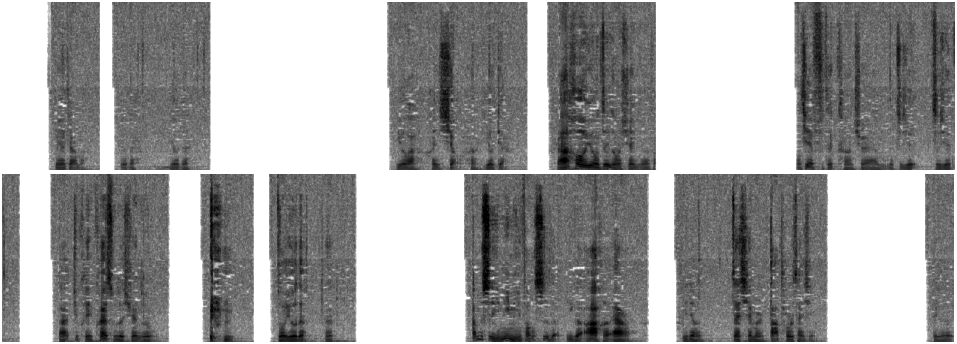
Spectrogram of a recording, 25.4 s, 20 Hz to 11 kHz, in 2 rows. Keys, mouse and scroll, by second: 0.4-4.3 right drag, 4.4-8.3 right drag, 7.3 click, 8.3-9.4 drag, 12.9 ctrl+shift+m, 16.4 ctrl+shift+m, 16.7 ctrl+shift+m, 17.0 ctrl+shift+m, 17.1 ctrl+shift+m, 17.4 ctrl+shift+m, 17.6 ctrl+shift+m, 17.9 ctrl+shift+m, 21.3 click, 25.1-25.4 drag.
